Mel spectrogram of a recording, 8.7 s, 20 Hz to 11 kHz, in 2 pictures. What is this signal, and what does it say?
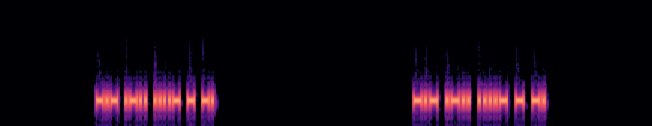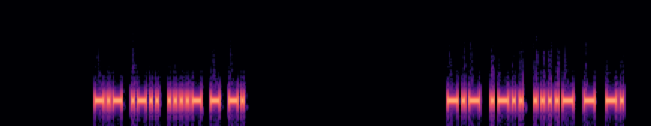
Morse code, heard as a keyed tone, about 60 wpm, 700 Hz. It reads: KL4TN KL4TN KL4TN KL4TN
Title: Speed Racing - USA 2x2 Call Signs 50wpm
